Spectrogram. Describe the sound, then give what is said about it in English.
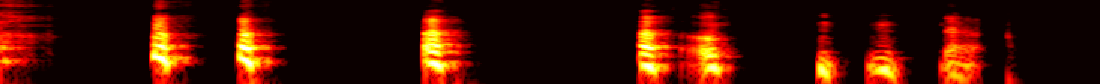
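A quick series of short, croaky burps right up close to the microphone, about eight loud bursts with brief pauses between them and no talking, made as a greeting at the start of a call. “like we will each burp before we start.”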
